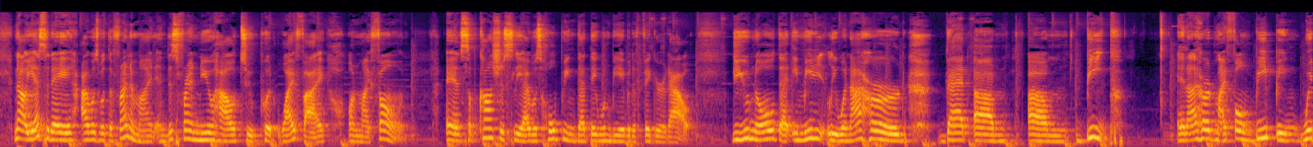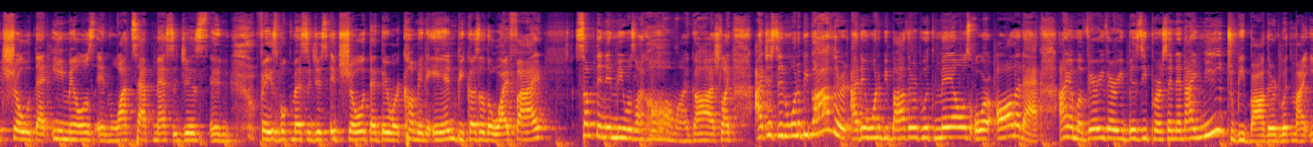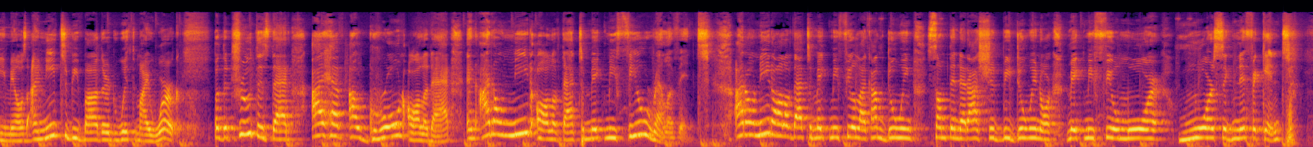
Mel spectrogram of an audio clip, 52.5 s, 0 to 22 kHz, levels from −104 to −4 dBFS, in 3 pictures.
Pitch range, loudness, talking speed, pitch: 190-255 Hz, -17 LUFS, 200 wpm, 225 Hz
